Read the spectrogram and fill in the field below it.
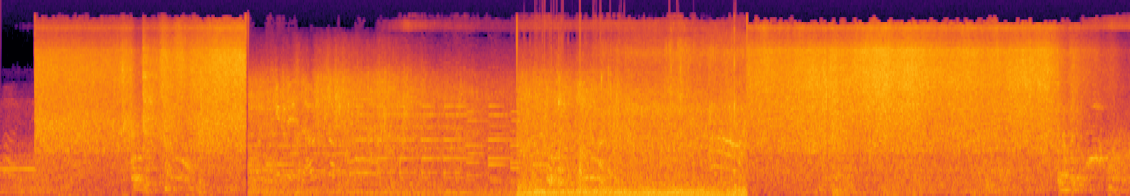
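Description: Waves surge and echo inside a rock cave.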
